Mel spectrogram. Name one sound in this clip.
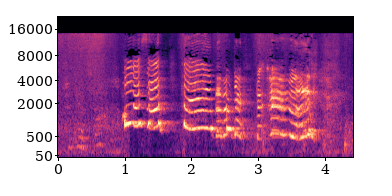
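A young girl squeals in a high voice close by.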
